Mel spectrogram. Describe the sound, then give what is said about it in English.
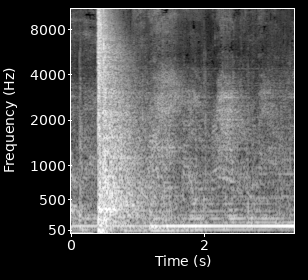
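A single sharp shotgun blast cracks out over a steady low hum, its loud, broad report decaying into a sustained noisy tail. “Red, less talking, more using that shotgun.”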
